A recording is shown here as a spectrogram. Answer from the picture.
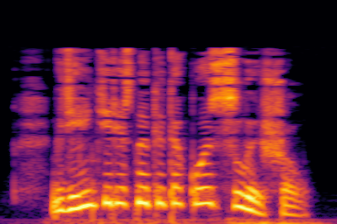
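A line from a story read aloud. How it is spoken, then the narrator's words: Sharp. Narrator (Russian): резко спросила герцогиня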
